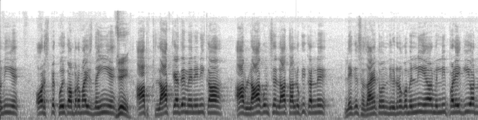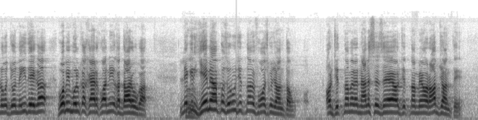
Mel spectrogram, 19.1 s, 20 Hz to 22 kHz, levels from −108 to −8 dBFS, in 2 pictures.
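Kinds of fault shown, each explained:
Block of digital silence: the signal drops abruptly to zeros and returns with no fade, leaving a hole of the kind that most often happens when the output buffer is not filled in time. It occurs twice, at 5.90 s and 14.27 s. The first gap lasts 5.33 ms, which fits a single 256-sample buffer at 48 kHz; the second lasts 3.48 ms. Both are too short to register as a pause, so each is heard as a tick or dip.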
